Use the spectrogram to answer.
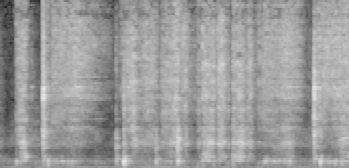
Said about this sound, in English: So I'm going to keep stirring that around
